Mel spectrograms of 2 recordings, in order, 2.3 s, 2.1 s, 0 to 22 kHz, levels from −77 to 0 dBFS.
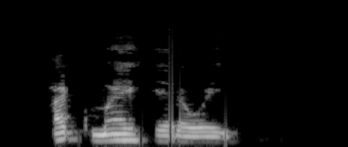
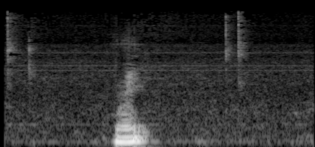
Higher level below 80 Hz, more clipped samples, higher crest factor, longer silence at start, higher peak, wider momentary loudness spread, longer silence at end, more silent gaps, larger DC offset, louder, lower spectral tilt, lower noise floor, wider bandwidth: second, -64 dBFS vs -42 dBFS; neither; about the same, 18 dB vs 18 dB; first, 0.35 s vs 0.05 s; second, -10 dBFS vs -2 dBFS; second, 8 LU vs 25 LU; first, 0.75 s vs 0.5 s; neither; neither; second, -26 LUFS vs -15 LUFS; about the same, -8 dB/octave vs -7 dB/octave; first, -80 dBFS vs -43 dBFS; second, 8.8 kHz vs 17 kHz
